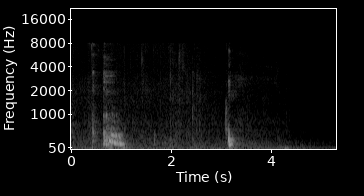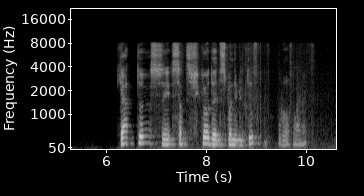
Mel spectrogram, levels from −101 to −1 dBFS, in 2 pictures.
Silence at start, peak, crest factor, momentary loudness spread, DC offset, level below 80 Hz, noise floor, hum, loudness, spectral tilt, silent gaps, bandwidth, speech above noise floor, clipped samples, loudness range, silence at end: 0.65 s; -18 dBFS; 22 dB; 20 LU; under 0.1%; -70 dBFS; -87 dBFS; none; -36 LUFS; -5.5 dB/octave; none; 8.2 kHz; 52 dB; under 0.1%; 20 LU; 0.6 s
